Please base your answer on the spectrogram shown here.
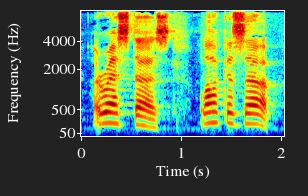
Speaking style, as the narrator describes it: pleaded Butch

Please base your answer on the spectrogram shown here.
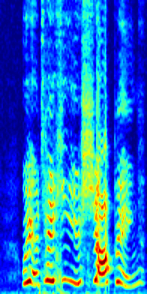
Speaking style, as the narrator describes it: Louis screamed with excitement

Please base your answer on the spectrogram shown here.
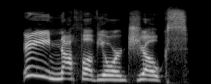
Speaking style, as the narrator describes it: Thor snarled, angry spit flecking from his angry lips

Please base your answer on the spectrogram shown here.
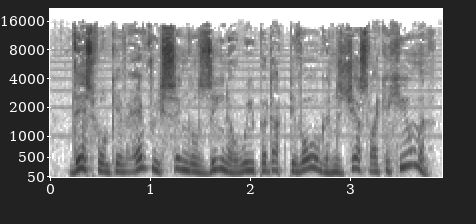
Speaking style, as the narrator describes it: Abigail exclaimed excitedly

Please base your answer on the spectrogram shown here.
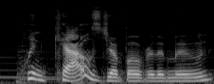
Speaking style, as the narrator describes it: Blue laughed

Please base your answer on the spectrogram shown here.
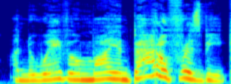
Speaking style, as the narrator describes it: gasped Tom

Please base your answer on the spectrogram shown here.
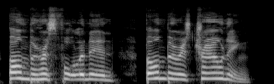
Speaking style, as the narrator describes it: he cried

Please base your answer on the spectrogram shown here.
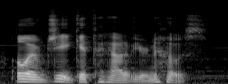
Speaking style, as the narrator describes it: laughing really hard and saying

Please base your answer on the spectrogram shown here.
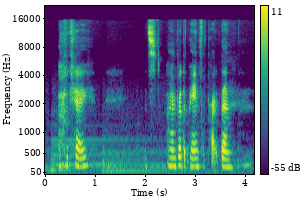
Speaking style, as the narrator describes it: Stephanie sighed

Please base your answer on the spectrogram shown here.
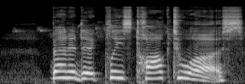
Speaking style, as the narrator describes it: the girls pleaded with him

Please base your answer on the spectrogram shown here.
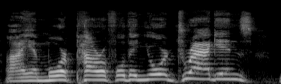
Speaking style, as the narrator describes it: Maldred thundered

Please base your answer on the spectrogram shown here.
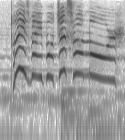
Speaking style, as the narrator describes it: they cried, hopping over one another in excitement

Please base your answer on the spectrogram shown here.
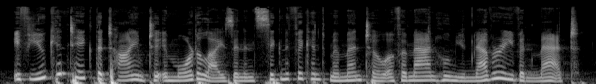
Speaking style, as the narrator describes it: the girls gasped

